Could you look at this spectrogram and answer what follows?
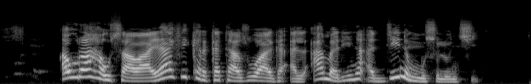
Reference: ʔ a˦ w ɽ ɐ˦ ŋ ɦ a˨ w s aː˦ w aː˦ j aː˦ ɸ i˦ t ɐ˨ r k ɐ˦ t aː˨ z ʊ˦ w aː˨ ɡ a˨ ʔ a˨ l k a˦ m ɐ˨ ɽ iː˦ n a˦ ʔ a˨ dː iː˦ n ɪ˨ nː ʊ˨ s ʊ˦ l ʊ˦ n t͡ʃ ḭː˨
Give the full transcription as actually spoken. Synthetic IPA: ʔ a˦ w ɽ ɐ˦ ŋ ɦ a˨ w s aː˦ w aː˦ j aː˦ ɸ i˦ k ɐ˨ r k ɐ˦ t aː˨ z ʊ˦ w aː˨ ɡ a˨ ʔ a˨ l ʔ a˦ m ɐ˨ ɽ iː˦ n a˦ ʔ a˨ dː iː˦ n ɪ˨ mː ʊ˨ s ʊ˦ l ʊ˦ n t͡ʃ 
